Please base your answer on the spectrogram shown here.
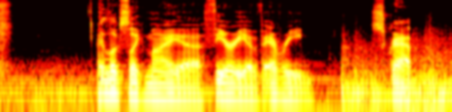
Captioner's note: thunder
